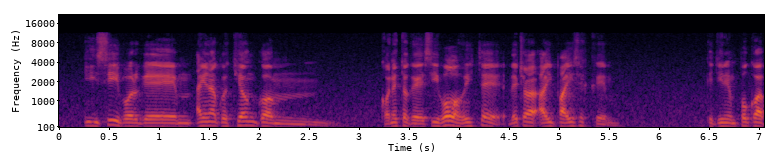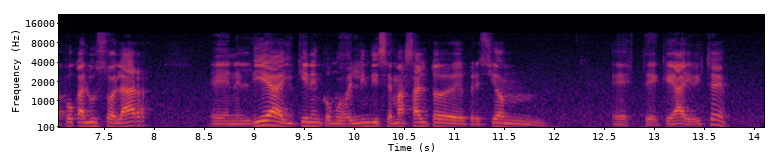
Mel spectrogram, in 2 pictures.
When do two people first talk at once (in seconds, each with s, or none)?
none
